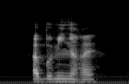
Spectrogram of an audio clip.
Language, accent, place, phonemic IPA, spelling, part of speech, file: French, France, Lyon, /a.bɔ.min.ʁe/, abominerez, verb, LL-Q150 (fra)-abominerez.wav
- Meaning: second-person plural simple future of abominer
